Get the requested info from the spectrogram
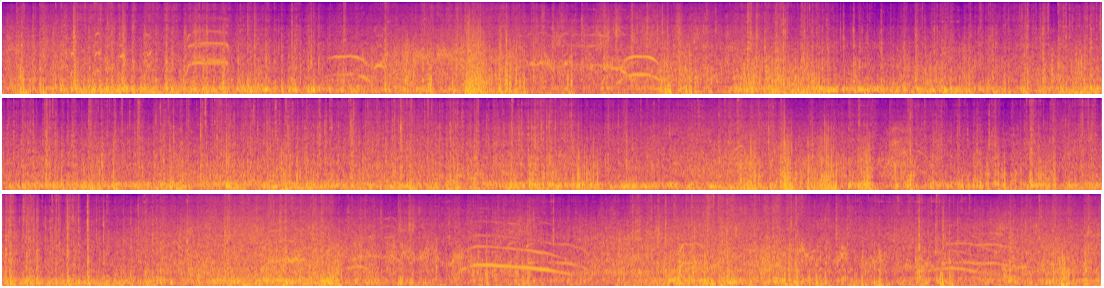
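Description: Blue Streak wooden roller coaster train running along its track: a continuous low rumble and rattling clatter of the train over the wooden structure, with wind on the microphone. A few short, high, sliding sounds rise above it about two, three and six seconds in and again near the end.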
